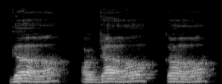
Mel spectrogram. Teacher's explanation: Yorkshire has a simple single vowel, a pure vowel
